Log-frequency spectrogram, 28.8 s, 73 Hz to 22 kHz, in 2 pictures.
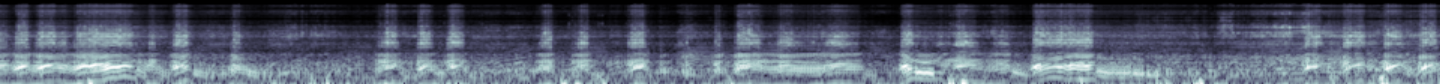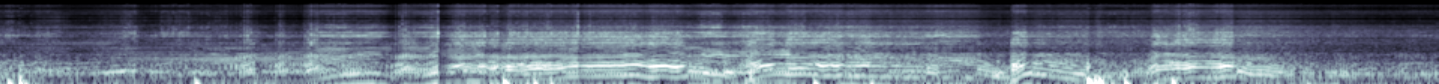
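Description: Kawasaki KX450F motocross bike's single-cylinder four-stroke engine, heard close up from the bike, revving up and dropping back again and again under hard acceleration and throttle-off, with wind rush and knocks from the chassis over the bumps.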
